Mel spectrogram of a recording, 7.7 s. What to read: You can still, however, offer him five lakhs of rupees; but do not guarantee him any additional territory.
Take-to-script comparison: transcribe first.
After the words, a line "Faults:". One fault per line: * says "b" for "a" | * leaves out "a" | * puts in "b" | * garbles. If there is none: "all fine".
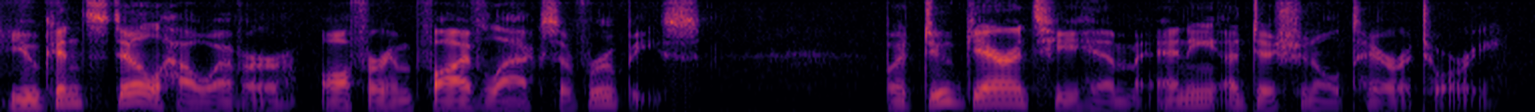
You can still, however, offer him five lakhs of rupees; but do guarantee him any additional territory.
Faults:
* leaves out "not"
